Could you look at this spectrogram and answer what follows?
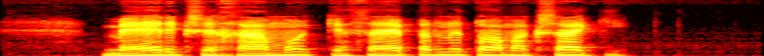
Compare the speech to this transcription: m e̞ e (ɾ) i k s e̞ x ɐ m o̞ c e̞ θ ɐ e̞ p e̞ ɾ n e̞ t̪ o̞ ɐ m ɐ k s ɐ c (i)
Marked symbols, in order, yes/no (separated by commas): yes, yes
